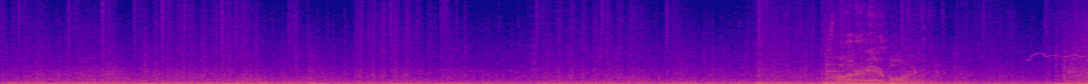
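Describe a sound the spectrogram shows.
Naval guns fire in heavy, booming blasts.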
